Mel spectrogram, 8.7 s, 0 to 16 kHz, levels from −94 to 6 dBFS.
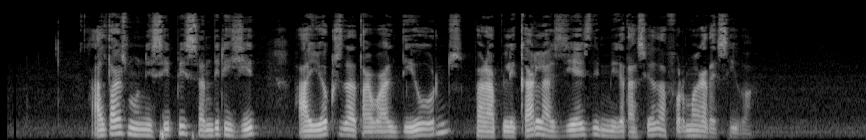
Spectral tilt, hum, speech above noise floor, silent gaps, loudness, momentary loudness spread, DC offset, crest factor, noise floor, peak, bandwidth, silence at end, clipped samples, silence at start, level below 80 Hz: -5 dB/octave; none; 36 dB; none; -27 LUFS; 7 LU; under 0.1%; 22 dB; -63 dBFS; -6 dBFS; 11.5 kHz; 1.15 s; under 0.1%; 0.9 s; -68 dBFS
